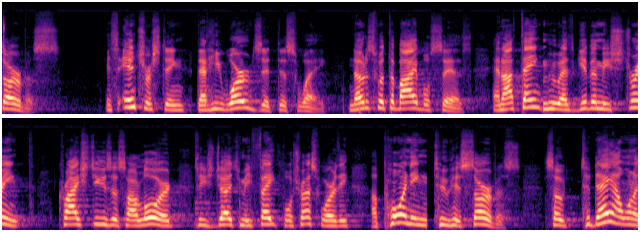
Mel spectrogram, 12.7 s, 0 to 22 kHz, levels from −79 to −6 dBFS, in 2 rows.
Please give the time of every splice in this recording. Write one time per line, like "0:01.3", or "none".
0:01.9
0:05.4
0:08.3
0:10.6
